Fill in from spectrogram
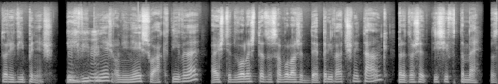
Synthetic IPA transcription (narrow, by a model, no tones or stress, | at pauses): kt̪ɔɾiːʋipɲɛ̰ʃ | iɣʋipɲɛʒɔ̰ɲiɲɪɛjsuːa̰kt̪iːʊnɛːaɛʃcɛd̪ʊɔlɛʒit̪ɛːt̪ɔsaʋɔlaːʒɛd̪ɛpɾiʋat͡ʃnit̪aŋkpɾɛt̪ɔʒɛt̪isift̪mɛt̪ɔ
